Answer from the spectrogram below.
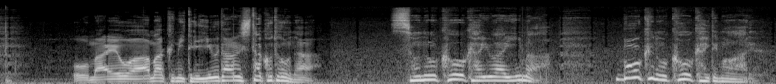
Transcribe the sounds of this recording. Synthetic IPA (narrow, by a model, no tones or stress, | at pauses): o̞̰mae̞oamakɯ̟mʲit̪e̞jɯːd̪ãɰ̃ɕi̥t̪ako̞t̪o̞na̰ | so̞no̞kʰo̞ːkaiβaima̰ | bo̞kɯ̟no̞kʰo̞ːkaid̪e̞mo̞aɾɯ̟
